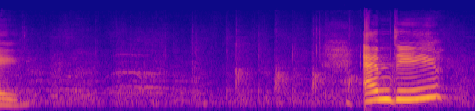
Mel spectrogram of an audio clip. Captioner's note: audience applauding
